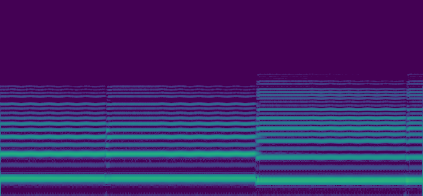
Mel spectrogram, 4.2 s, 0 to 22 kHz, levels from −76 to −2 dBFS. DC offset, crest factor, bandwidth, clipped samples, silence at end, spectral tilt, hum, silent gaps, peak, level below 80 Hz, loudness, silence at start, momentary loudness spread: under 0.1%; 8 dB; 5.6 kHz; under 0.1%; 0 s; -6 dB/octave; none; none; -20 dBFS; -88 dBFS; -30 LUFS; 0 s; 0 LU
